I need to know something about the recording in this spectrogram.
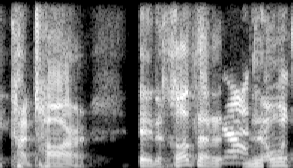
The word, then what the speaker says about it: Qatar: If you actually go to Qatar, the way Qataris pronounce it is Qatar. So that's how you pronounce it in Qatar. And so I can't do the Qatar, so I do Qatar.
